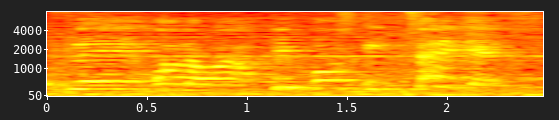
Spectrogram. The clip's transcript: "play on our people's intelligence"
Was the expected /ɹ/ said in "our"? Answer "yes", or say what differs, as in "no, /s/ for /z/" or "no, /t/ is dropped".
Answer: no, /w/ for /ɹ/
